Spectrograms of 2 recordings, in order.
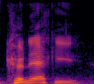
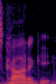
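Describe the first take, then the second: First: Kaneki as kuh-NECK-ee, middle stressed; KANEKI the unheard way. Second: Kaneki as KAH-nuh-kee, stress on the first syllable; KANEKI as heard. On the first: Streamer disputing what the clip says, Kaneki stressed on the middle. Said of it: "I'm not hearing Kaneki". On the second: Streamer settling on what he hears, Kaneki front-stressed. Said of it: "I think it's Kaneki". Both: Shown as a demonstration.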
